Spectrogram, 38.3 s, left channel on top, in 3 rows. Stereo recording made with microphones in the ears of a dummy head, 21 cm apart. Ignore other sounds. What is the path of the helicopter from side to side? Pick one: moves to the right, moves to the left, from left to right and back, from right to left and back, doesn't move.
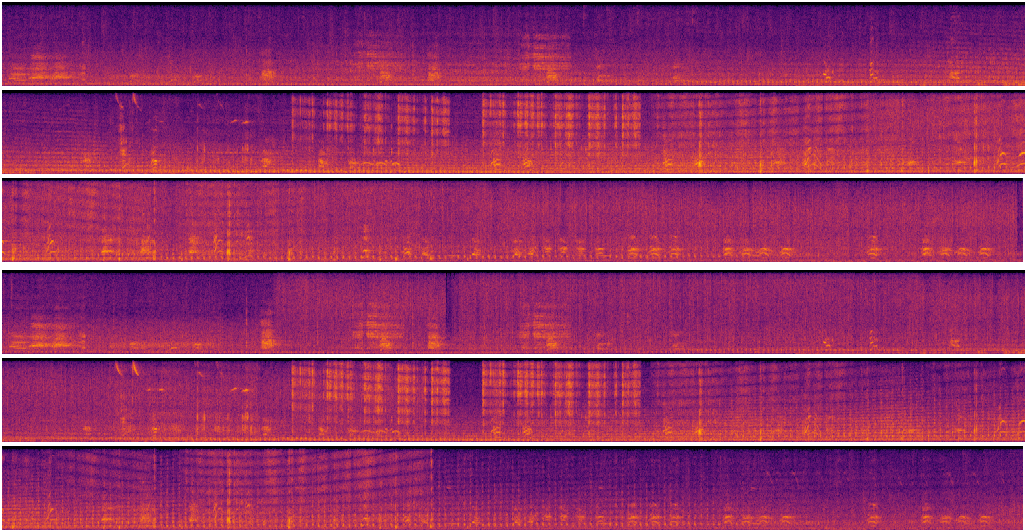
moves to the right.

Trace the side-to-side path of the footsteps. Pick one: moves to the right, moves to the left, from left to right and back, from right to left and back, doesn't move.
from right to left and back.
